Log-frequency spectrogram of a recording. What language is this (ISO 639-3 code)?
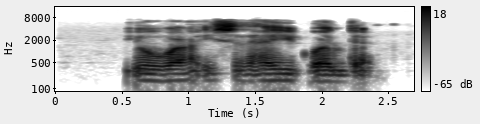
kab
